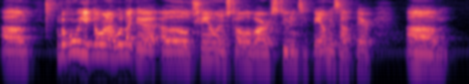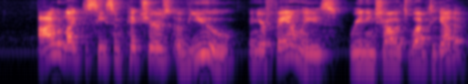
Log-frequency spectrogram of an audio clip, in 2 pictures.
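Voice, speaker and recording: A man's voice: mid-range voice, lively intonation, normal speed, fairly bright tone. A man, an educator, talking casually to students and narrating a children's storybook aloud. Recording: echoey room.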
